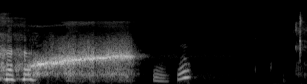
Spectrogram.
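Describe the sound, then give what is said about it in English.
A long, drawn-out yawn with a rising, moaning pitch, fairly loud, then a couple of brief murmured vocal sounds before it falls quiet. “Oh, I'm yawning like crazy here.”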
